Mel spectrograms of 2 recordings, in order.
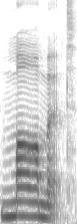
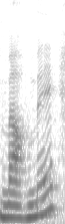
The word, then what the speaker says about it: Marmet: So if you haven't had much luck with hand expression yet, go to the internet, Google marmot technique. It's actually pronounced marmet, but M-A-R-M-E-T, marmot technique.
